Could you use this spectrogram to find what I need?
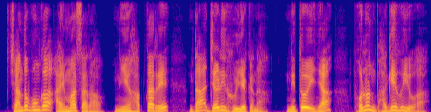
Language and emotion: Santali, happy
